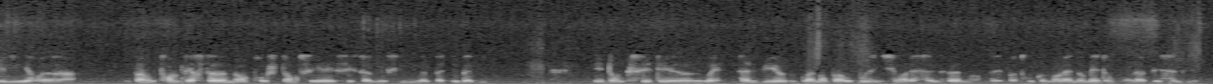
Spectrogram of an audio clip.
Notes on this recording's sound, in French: Interview téléphonique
